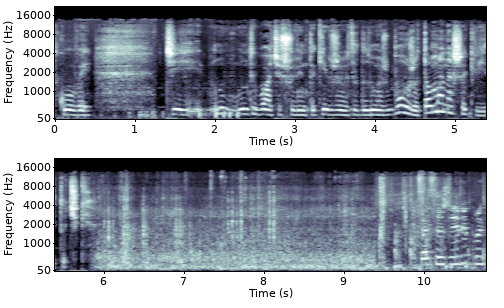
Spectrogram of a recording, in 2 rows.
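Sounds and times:
speech: 0.1s - 6.6s, 10.0s - 10.7s
passenger train rumbling and rattling at station platform in Kramatorsk: 5.9s - 10.7s.

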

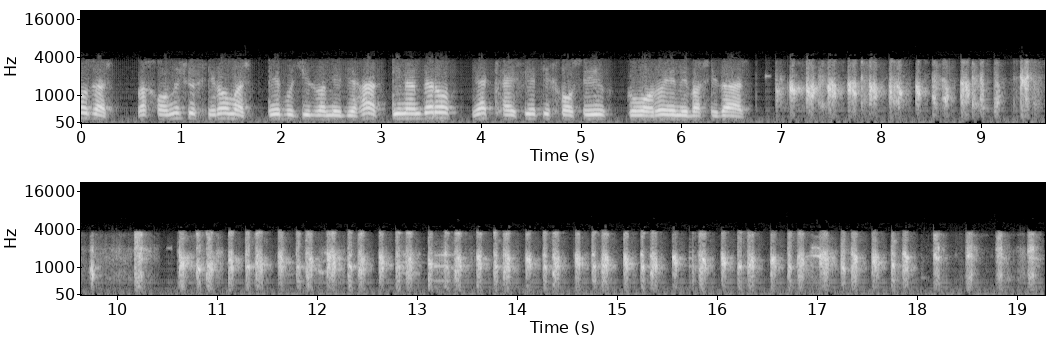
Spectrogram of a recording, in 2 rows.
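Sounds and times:
speech: 0.0s - 7.2s
chukar partridge calling with harsh clucking chuk notes: 6.9s - 19.2s.

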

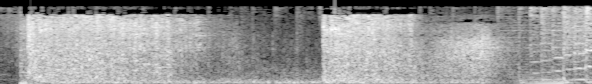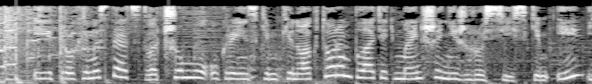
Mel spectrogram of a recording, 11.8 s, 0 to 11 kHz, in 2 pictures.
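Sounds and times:
deep roaring nuclear test explosion: 0.2s - 5.3s
speech: 6.3s - 11.8s.

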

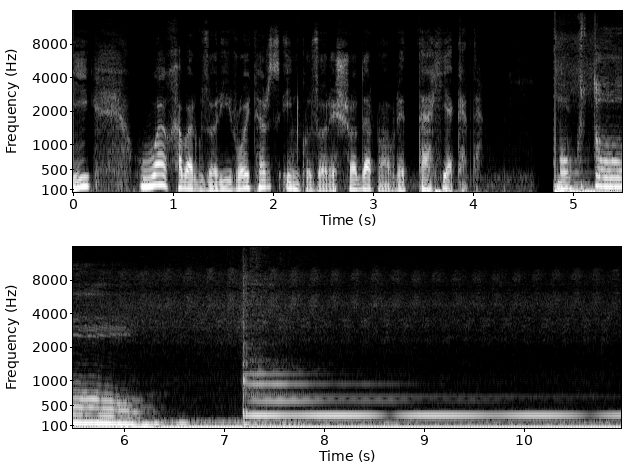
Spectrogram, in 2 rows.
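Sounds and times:
speech: 0.0s - 4.1s, 4.8s - 6.5s
faint noise: 0.0s - 9.8s
Peace Bell in Hiroshima ringing at an atomic bombing memorial: 7.2s - 10.9s.

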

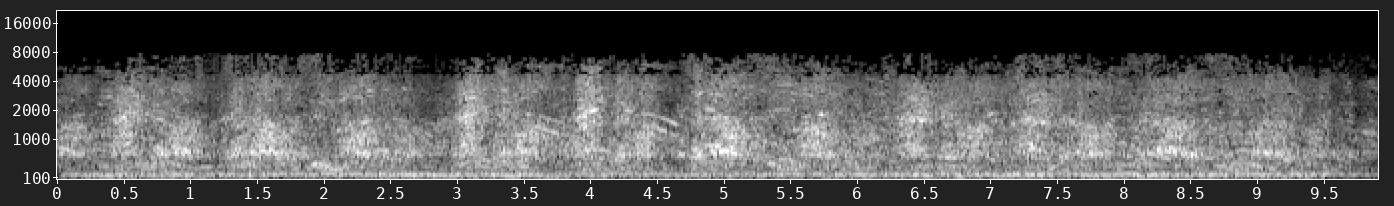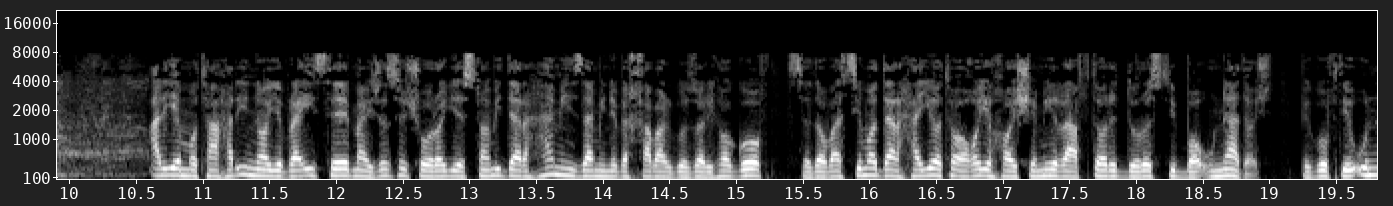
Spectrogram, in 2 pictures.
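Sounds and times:
crowd chanting harsh slogans along a funeral procession route: 0.0s - 10.6s
speech: 10.6s - 19.8s.

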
